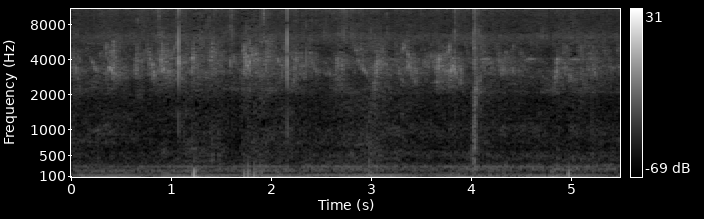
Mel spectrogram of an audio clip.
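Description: Birds chirping faintly over a steady low rumble, with a few dull low thumps, the loudest about a second in.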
